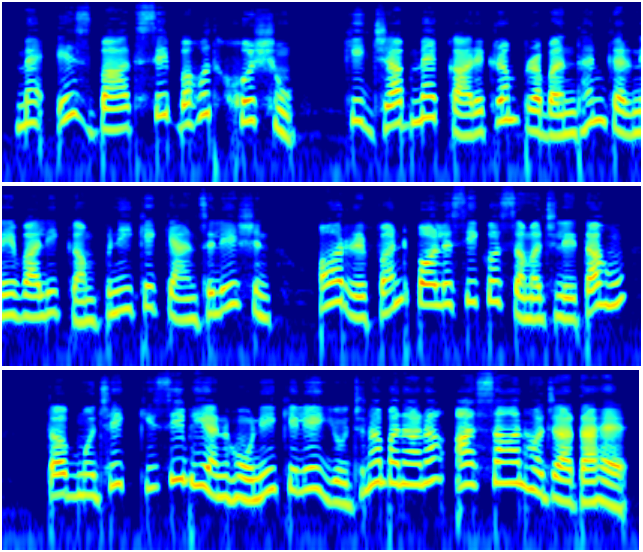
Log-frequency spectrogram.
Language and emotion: Hindi, happy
